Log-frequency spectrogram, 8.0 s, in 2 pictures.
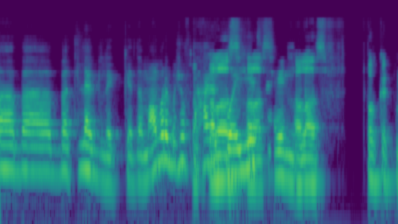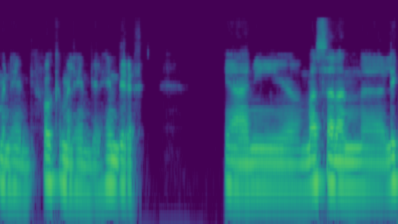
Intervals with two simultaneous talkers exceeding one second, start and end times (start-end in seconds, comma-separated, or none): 1.9-3.1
